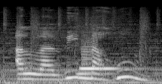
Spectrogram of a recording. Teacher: mim matiin bertemu dengan huruf ini juga sama yaitu izhar syafawi jadi mimnya itu dibacanya terdengar jelas tanpa ada samar atau menunggu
